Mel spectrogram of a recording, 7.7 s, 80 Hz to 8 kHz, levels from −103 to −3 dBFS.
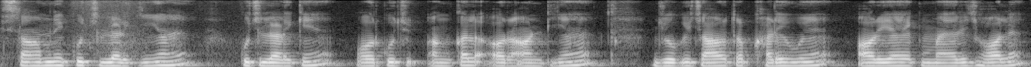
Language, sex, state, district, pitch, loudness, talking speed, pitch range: Hindi, male, Uttar Pradesh, Budaun, 150 Hz, -19 LUFS, 200 wpm, 140-160 Hz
